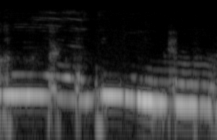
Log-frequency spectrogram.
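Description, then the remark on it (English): A person imitates whale song with a long, sustained hooting call that wavers and slowly sinks in pitch, sung loud for about two seconds. “But in this situation, whales communicate long distances through their singing. You know, woo, woo, yeah,”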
